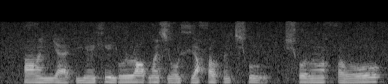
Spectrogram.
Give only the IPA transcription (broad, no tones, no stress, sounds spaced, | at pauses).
ʕ ɛ̃ ɲ æ | j ẽ xʲ ẽ j u ɹ u dˤ ə̃ ɕ o xʲ ə ħ o ʔ ə̃ t͡ɕʰ u | t͡ɕʰ o l õ ħ o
